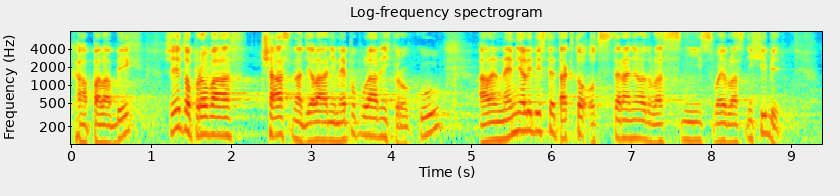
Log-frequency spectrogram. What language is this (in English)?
Czech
